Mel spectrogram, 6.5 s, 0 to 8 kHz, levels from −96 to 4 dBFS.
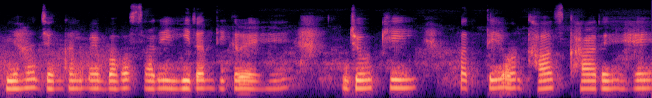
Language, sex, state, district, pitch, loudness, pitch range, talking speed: Hindi, female, Haryana, Charkhi Dadri, 200 Hz, -18 LUFS, 195-210 Hz, 155 wpm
